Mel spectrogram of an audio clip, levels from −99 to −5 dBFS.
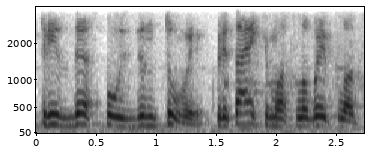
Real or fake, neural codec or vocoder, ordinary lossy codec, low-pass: real; none; AAC, 32 kbps; 3.6 kHz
